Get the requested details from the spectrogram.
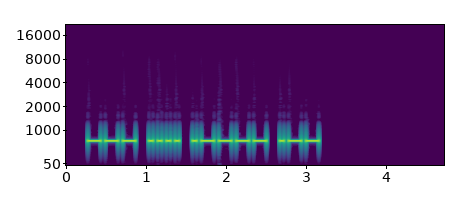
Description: Morse code, heard as a keyed tone, about 21 wpm, 700 Hz. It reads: OH1W
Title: DXCC-100 Call Signs - 4 Characters - 22wpm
